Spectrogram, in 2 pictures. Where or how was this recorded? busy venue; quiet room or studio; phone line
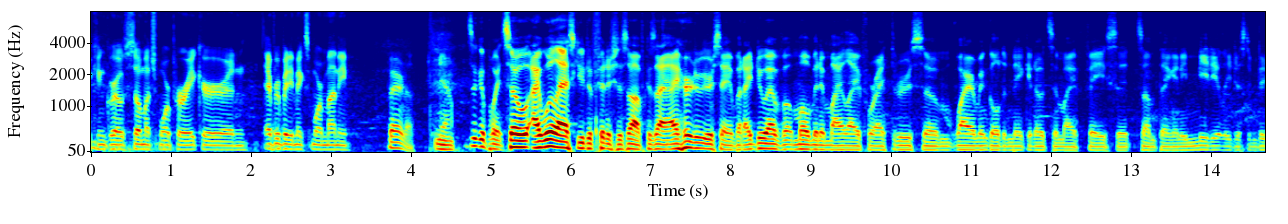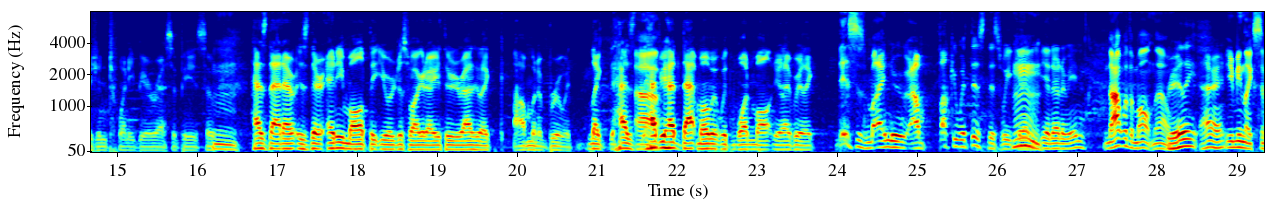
busy venue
